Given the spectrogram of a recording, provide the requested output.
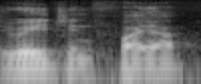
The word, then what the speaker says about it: Raging Fyah: and facebook/ ren fire fire is spelled FY a see so it's Raging Fire don't know for bookings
